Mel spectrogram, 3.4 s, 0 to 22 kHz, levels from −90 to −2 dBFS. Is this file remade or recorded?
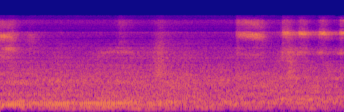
remade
